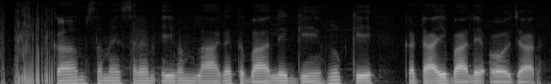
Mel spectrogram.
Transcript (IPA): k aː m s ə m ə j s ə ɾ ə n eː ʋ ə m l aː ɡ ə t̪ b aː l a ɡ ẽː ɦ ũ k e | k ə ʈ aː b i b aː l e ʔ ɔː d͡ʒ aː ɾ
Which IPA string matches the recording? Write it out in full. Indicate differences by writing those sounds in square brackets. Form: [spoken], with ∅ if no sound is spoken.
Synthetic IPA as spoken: k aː m s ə m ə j s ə ɾ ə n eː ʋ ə m l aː ɡ ə t̪ b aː l [e] ɡ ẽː ɦ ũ k e | k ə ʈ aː [∅] i b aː l e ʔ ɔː d͡ʒ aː ɾ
